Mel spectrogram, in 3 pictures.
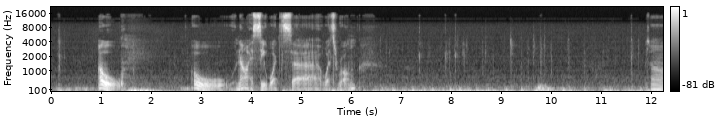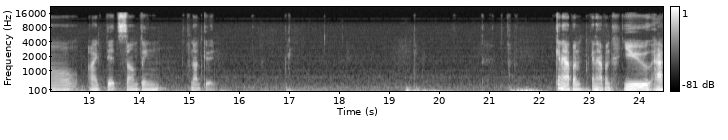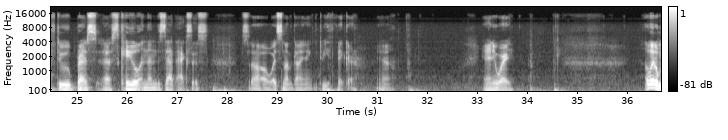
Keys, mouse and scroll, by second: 0.2 KP_7, 1.7 KP_1, 2.7-4.6 middle drag, 4.6 KP_1, 5.6 Tab, 6.4-8.2 middle drag, 6.6-7.0 ctrl+z, 7.2 ctrl+z, 7.4-8.5 ctrl+z, 8.9 ctrl+z, 9.1 ctrl+z, 9.4 ctrl+z, 10.2 ctrl+z, 11.2 ctrl+z, 11.5 ctrl+z, 11.8 ctrl+z, 12.4 ctrl+z, 13.8 r, 15.0-16.9 drag, 16.9 middle click, 17.1 KP_1, 19.3 s, 21.4-23.1 drag, 23.1 KP_1, 27.7-29.7 middle drag, 27.7 s, 29.8-32.3 drag, 31.7 Tab, 31.9-32.9 middle drag, 34.5 KP_1.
